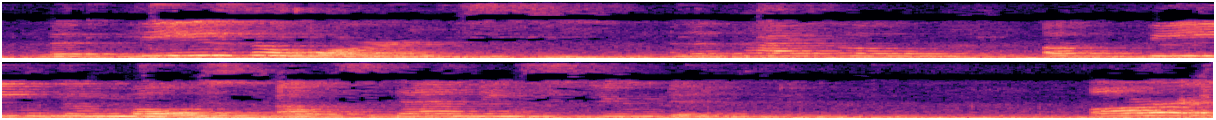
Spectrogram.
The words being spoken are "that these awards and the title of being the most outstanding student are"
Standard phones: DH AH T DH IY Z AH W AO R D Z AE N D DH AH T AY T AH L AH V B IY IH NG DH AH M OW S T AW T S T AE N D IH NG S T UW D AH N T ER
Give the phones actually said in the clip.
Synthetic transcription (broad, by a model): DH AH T DH IY Z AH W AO R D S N DH AH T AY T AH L AH V B IY IH NG DH AH M OW S T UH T S T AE N D IH NG S T UW D N T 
